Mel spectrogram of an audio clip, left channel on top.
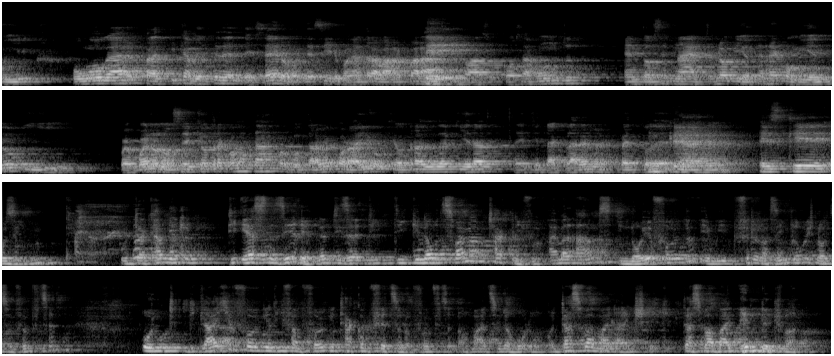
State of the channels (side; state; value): both; different; correlation 0.00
